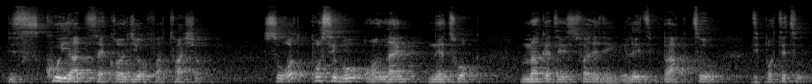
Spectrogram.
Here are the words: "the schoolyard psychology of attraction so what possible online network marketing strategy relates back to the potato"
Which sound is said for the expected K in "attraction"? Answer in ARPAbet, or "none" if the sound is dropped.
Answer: none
